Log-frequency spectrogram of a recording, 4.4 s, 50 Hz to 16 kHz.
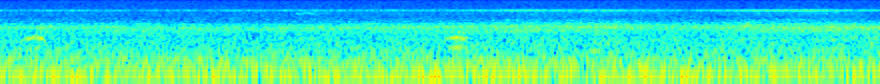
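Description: Steady low rumble of wind on the microphone. Over it, the distant faint whine of a quadcopter's brushless motors and 6-inch three-blade props, rising and falling in pitch as it flies.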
